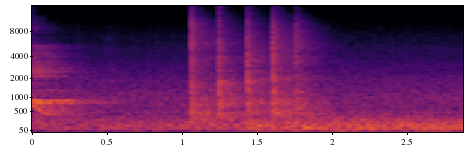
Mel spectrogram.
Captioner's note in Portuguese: luiza batendo na porta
